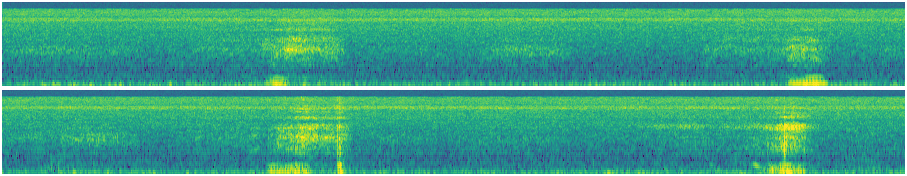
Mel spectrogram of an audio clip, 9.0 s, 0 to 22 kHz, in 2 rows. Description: Khaleesi the Doberman (9 weeks) snoring while sleeping on the couch.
